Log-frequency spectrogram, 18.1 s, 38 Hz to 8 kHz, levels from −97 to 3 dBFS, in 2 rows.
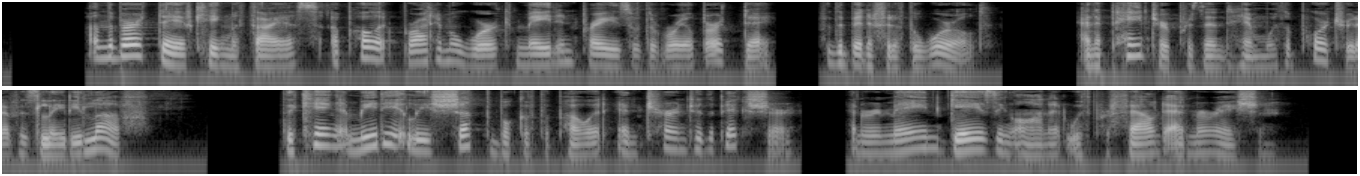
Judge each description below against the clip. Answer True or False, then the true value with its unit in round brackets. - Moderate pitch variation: False (6.0 semitones)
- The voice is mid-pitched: True (150 Hz)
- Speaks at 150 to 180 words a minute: False (195 wpm)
